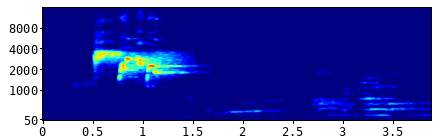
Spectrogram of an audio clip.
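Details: Red-whiskered bulbul in a singing contest, calling the flock: a loud, rich, warbling phrase of several quick whistled notes that dip and rise, followed by faint low murmuring sounds.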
